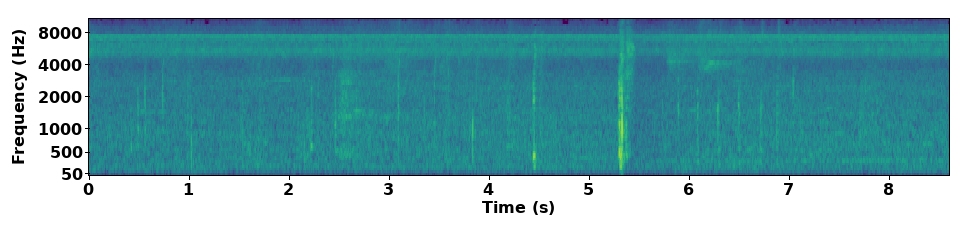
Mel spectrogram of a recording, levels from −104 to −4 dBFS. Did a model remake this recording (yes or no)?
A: no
